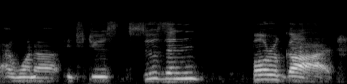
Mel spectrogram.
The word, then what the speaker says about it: Beauregard: And today I want to introduce Susan Beauregard. Is that how you say it? Yes. It's like French completely.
